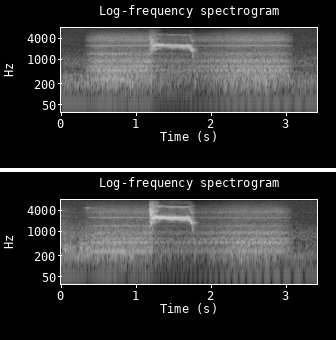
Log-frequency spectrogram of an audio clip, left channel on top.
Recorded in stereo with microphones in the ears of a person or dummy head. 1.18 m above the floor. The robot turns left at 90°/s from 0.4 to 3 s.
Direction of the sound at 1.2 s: 40° right.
